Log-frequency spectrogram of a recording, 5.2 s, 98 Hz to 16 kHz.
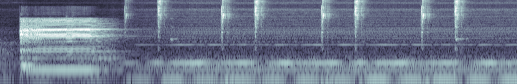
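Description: A buzzer in the video game Portal 2 sounds loud and close, followed by a steady run of sharp, evenly spaced ticks over a low hum.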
